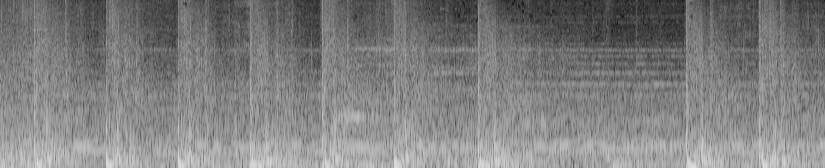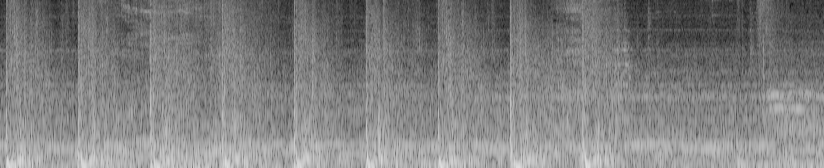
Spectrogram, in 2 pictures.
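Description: Rapid gunfire from a zombie-fighting action game on PC, with loud, dense shots repeating almost every half second over a constant booming background, and no talking.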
